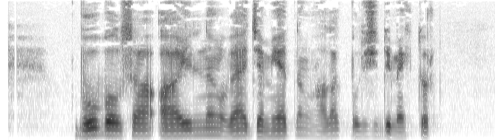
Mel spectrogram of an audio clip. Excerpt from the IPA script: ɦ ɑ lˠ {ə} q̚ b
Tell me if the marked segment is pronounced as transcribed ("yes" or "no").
no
